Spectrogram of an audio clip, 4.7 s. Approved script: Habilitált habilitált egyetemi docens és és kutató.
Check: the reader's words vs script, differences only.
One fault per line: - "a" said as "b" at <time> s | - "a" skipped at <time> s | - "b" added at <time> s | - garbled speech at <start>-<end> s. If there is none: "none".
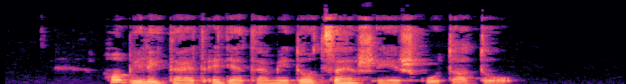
- "habilitált" skipped at 1.5 s
- "és" skipped at 3.1 s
